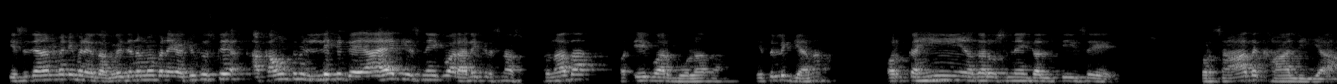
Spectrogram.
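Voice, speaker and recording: High-voiced man lecturing, echoey. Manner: lively, asks rhetorical questions. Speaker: spiritual lecturer. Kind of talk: devotional scripture talk. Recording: echoey dull room recording.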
